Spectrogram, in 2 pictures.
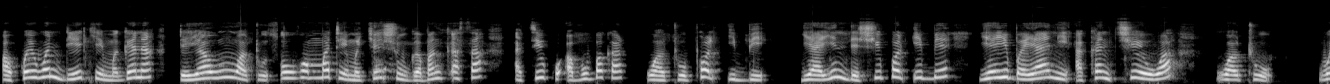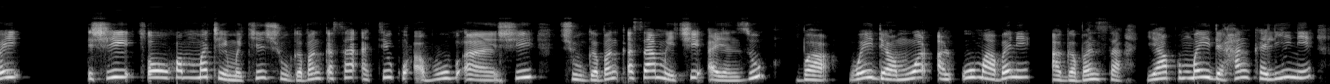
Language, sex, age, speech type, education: Hausa, male, 15-29, spontaneous, secondary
